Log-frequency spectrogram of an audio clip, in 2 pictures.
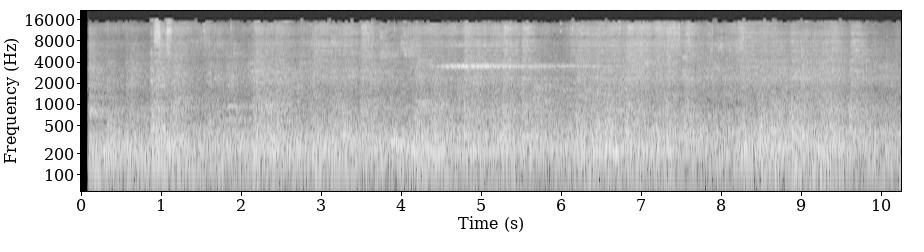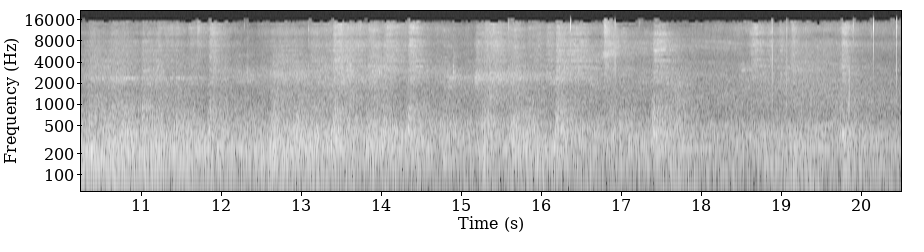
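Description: Bakerloo line tube train (1972 Stock) running through the platform and out into the tunnel: a loud, steady rumble of steel wheels on rails, with a brief high wheel squeal about five seconds in, easing off a little near the end.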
